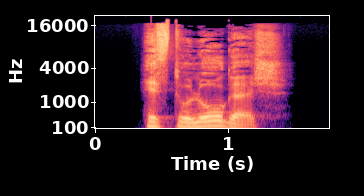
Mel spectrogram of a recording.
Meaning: histological
- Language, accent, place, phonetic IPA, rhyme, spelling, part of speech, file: German, Germany, Berlin, [hɪstoˈloːɡɪʃ], -oːɡɪʃ, histologisch, adjective, De-histologisch.ogg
